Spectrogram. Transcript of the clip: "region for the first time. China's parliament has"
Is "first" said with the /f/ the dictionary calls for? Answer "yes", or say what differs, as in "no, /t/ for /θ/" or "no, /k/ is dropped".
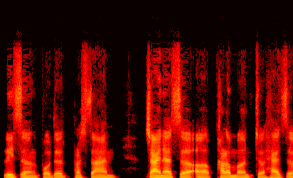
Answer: no, /p/ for /f/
